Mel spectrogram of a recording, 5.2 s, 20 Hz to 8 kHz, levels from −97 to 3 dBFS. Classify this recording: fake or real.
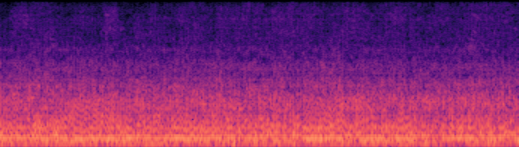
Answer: fake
